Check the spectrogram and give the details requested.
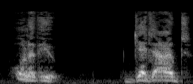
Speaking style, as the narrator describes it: said huskily

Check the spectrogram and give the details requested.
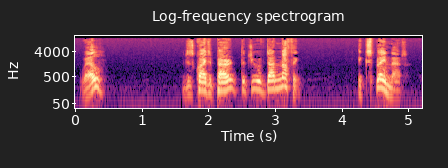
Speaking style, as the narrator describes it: The leader said sharply

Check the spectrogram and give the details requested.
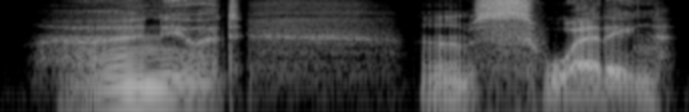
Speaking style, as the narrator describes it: Elijah Bailey muttered to himself

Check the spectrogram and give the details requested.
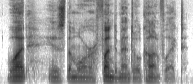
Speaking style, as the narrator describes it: did not feel it safe to display irritation, so he said quietly, almost tentatively

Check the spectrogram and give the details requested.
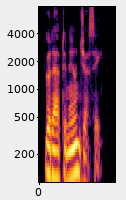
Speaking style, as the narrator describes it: Daniil said in a low murmur

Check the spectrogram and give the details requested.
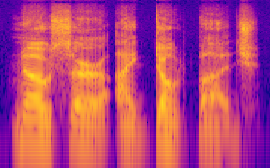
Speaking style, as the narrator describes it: He cried

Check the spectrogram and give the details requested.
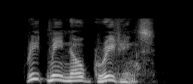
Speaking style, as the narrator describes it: retorted the High Minister impatiently

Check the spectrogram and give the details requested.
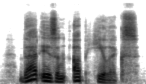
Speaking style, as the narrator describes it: said Daniil, in a low voice

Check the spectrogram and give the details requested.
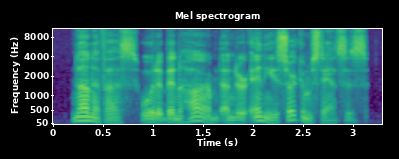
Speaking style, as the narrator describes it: said Daniil softly

